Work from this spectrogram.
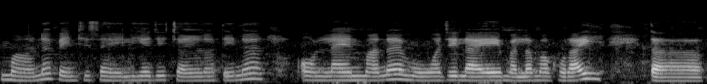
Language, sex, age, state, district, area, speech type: Sindhi, female, 30-45, Madhya Pradesh, Katni, urban, spontaneous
